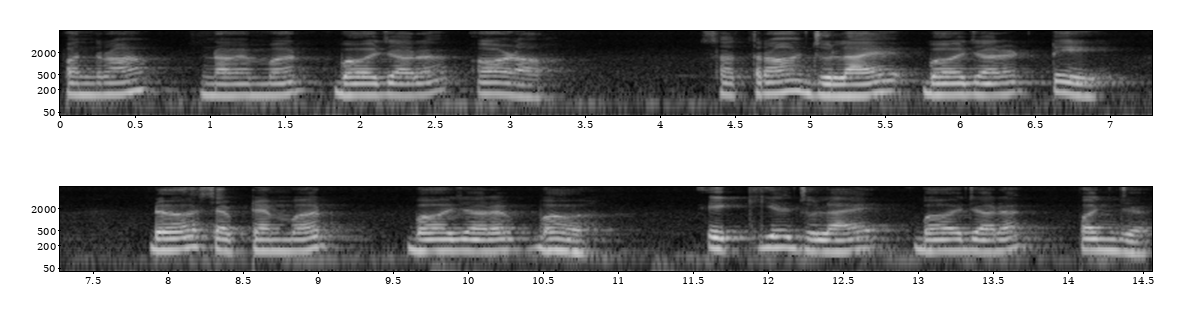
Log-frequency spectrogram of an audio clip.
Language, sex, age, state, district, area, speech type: Sindhi, male, 18-30, Maharashtra, Thane, urban, spontaneous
